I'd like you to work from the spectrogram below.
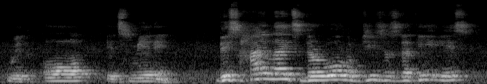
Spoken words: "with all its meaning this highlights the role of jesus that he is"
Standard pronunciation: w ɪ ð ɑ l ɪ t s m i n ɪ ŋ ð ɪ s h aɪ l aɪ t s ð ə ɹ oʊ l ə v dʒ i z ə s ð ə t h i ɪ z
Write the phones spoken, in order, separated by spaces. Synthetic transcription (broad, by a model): w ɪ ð ɑ l ɪ t s m i n ɪ ŋ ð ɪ s h aɪ l aɪ t s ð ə w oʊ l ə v dʒ i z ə s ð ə t h i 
